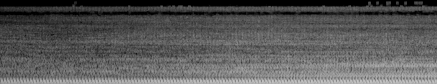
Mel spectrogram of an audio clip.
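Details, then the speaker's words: Subaru EA190V pressure washer after a no-start fix: steady, even drone building slightly as the pump takes load, no misfire or knock; engine healthy and pump works. "so I'm very surprised but that pump works well I mean you know otherwise it' just be trickling out like [Applause] before engine sounds good"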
